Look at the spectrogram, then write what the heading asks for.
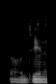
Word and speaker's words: Valentina: Valentina.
